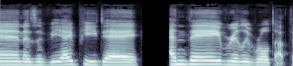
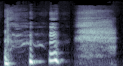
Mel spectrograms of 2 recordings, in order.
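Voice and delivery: a sudden high burst of laughter; 14 semitones higher, 4 dB quieter than usual. Real, not acted. Laughing at her own fear of heights, high squealing laugh. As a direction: let a squeal of laughter escape.

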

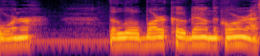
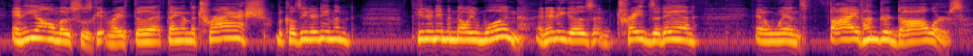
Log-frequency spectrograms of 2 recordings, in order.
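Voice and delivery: raised pitch, incredulous complaint; exasperated rant; 7 semitones higher than usual. Real, not acted. Father griping about the boy's dumb luck, exasperated. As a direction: rattle off the injustice, then drag out the sum.

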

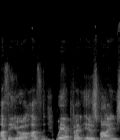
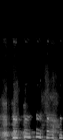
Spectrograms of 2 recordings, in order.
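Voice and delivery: high laugh. Real, not acted. Laughs at teasing remark.

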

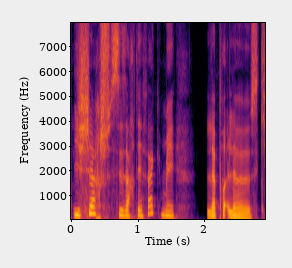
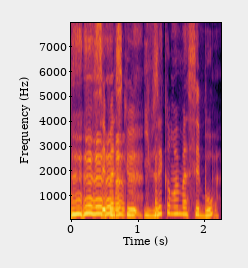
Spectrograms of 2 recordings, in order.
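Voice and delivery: laughing; 5 semitones higher, 7 dB louder than usual. Real, not acted. Funny memory of melting eggs.

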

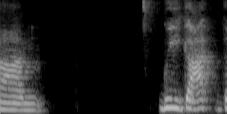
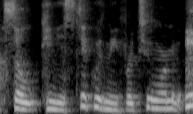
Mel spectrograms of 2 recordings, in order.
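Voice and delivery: ordinary talk, nothing marked

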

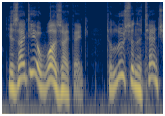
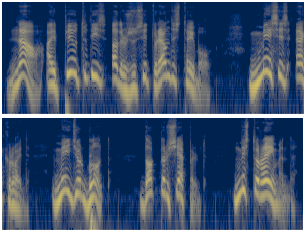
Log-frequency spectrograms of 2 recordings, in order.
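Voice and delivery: higher, measured, emphatic address; Poirot, formal appeal; 5 semitones higher than usual. Acted.

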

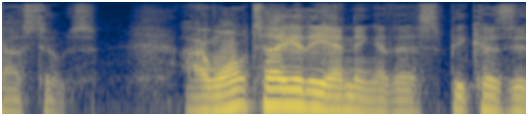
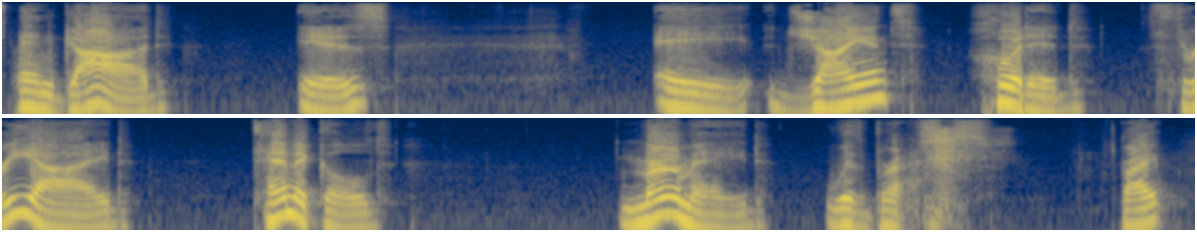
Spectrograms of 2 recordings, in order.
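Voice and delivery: usual speaking voice

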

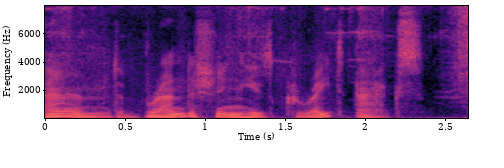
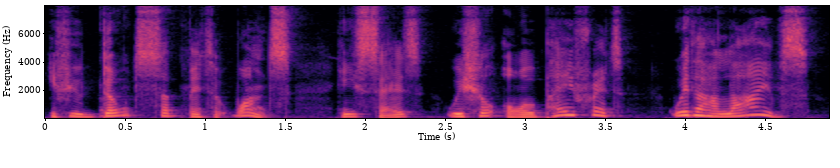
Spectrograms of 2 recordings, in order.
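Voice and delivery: higher-pitched frightened messenger; alarmed monsters; 6 semitones higher than usual. A narrator's reading. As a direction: pass on the threat in a high, worried voice. Monsters report the threat to Monkey.

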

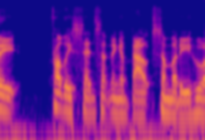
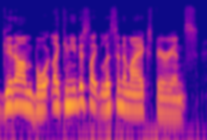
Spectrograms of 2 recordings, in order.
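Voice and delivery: exasperated mock outburst, pitched up and louder; retold snapping; 4 semitones higher, 5 dB louder than usual. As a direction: imitate a partner losing patience. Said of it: "you kind of snapped at me".

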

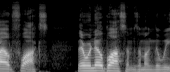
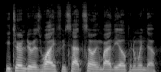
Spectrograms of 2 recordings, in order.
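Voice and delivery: plain reading voice

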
